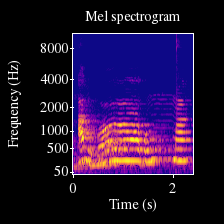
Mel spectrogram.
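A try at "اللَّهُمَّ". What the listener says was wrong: বেশি করে গুণনা করতে হবে, বেশি করে গুণনা করতে হবে, বেশি করে গুণনা করবেন।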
